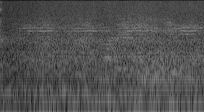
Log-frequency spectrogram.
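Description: Steady low background rumble with no speech over it, and faint thin high tones at times.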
